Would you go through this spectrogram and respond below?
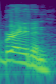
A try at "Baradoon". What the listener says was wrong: No. The U is in the spot. It's supposed to be pronounced Baradoon. Baradoon.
